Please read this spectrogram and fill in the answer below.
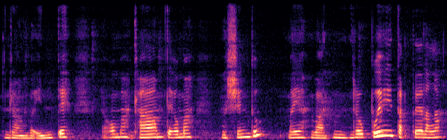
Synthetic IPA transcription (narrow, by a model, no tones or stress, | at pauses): nɾaŋβaʔint̪e | a̰ʔomat͡ɬʰamt̪eoma | naʃiŋd̪u | majaβanɾawpwiːt̪ak̚t̪elaŋa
